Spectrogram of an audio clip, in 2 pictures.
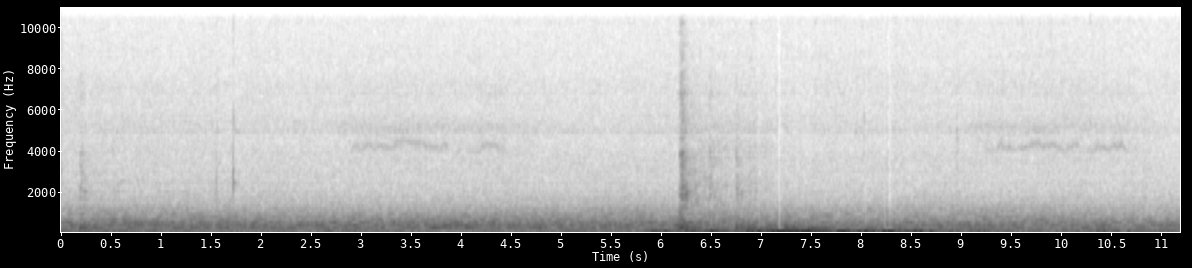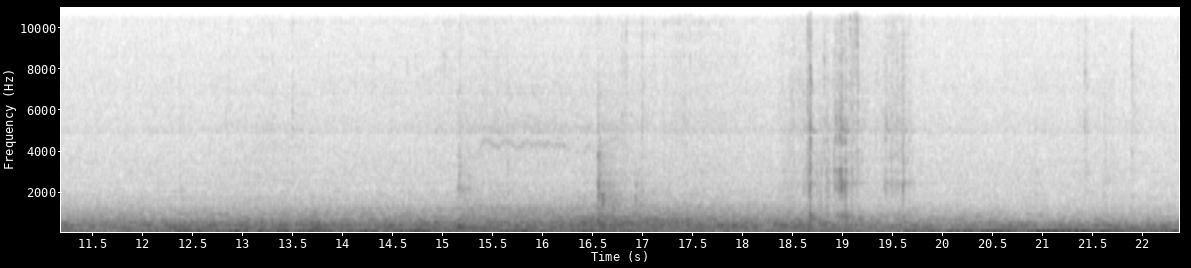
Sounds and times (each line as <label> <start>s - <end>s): wind 0.0s - 22.3s
leaves 18.3s - 19.9s
sand and tiny stones 18.4s - 19.8s
broken reflector 18.4s - 19.9s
